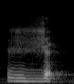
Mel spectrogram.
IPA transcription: ʒ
